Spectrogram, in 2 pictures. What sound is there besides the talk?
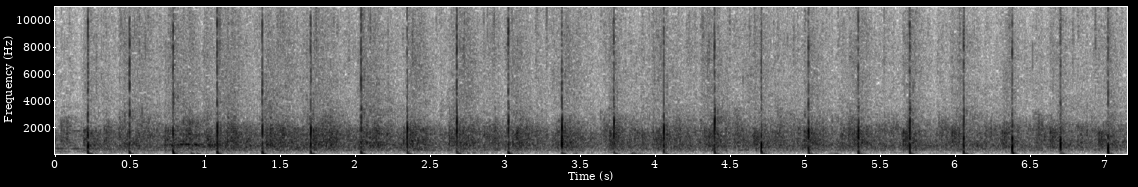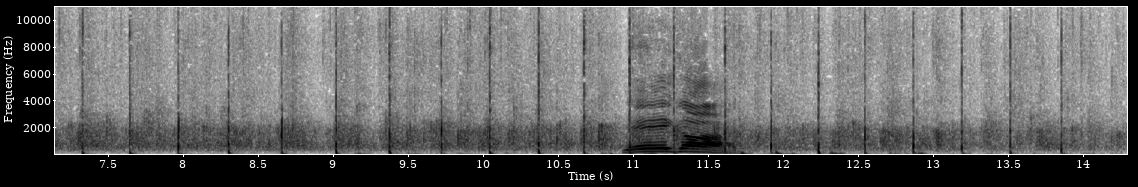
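audience applauding loudly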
